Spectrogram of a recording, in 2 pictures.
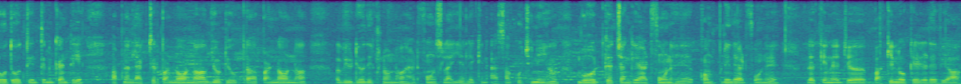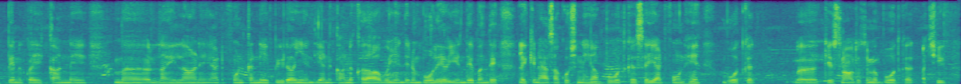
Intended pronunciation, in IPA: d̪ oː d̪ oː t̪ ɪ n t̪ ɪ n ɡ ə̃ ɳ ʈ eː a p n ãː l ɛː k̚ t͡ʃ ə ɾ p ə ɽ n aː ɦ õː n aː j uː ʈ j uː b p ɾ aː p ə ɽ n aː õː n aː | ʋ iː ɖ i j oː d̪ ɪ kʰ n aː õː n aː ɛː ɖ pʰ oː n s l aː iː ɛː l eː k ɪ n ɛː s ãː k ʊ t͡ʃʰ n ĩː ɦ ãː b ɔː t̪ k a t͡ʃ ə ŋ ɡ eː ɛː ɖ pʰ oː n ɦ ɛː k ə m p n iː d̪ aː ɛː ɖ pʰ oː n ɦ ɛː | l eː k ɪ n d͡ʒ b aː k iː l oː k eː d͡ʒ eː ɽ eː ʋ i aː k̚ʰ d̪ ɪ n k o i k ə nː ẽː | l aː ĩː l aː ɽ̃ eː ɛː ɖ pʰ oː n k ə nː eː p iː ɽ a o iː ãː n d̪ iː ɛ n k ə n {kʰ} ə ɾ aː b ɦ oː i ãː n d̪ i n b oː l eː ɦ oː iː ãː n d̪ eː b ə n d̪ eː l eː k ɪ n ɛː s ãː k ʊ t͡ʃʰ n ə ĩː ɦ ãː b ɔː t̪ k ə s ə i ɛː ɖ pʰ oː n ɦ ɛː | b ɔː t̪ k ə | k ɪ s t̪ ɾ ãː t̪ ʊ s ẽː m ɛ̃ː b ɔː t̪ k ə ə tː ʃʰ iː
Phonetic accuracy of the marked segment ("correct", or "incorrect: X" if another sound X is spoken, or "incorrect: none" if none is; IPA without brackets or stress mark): correct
